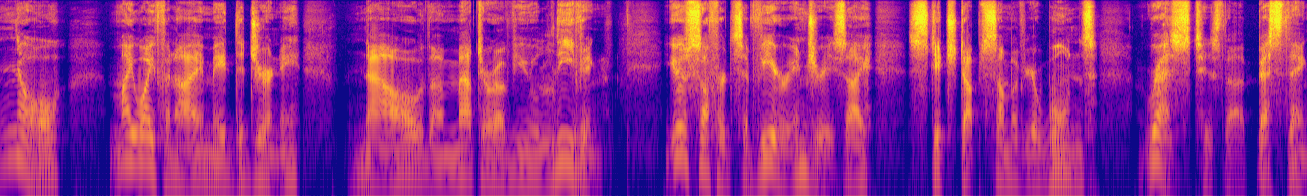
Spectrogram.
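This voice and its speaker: On a very clean recording with a silent background, a man does a put-on character voice that is raspy and very deep, speaking at a fairly slow pace. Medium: read story. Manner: calm, gentle, hesitant fillers.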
